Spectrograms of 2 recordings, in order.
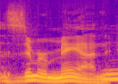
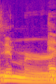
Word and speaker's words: Zimmern: the, the funniest kind of because uh, it's not Zimmerman. – No, it's and, Zimmern. and it's Zimmern, and it's hard to say.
